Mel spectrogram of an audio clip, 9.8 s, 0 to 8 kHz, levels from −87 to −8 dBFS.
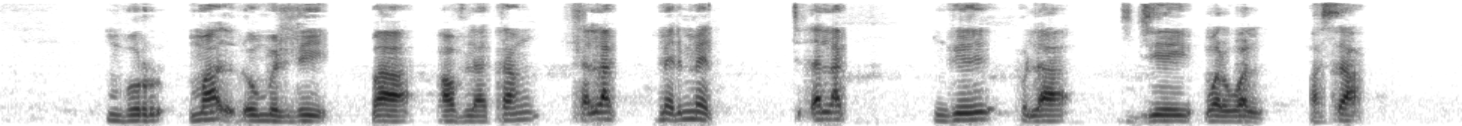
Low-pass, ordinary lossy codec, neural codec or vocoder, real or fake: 7.2 kHz; AAC, 32 kbps; vocoder, 44.1 kHz, 128 mel bands, Pupu-Vocoder; fake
